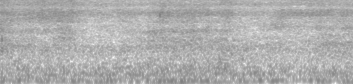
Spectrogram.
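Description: Wind blows outdoors beside a garden shed area, making a faint, steady low rumble with buffeting against the microphone and no other sounds.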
